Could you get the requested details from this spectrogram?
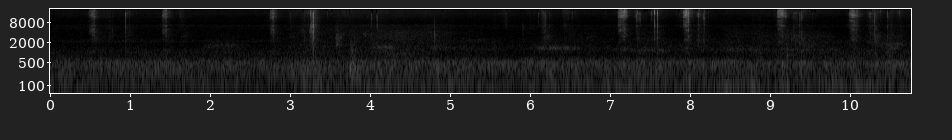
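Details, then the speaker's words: Scattered sharp snipping clicks of scissors trimming back fiberglass on a Muenster arm cast, padding used as guide, in a quiet room during a casting demonstration. "we'll pull the padding up excuse me not the padding the fiberglass and we'll trim back and we'll use the padding that we left attached as our guide"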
